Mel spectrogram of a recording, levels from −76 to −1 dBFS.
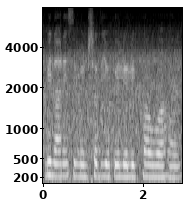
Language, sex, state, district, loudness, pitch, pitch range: Hindi, female, Haryana, Jhajjar, -14 LUFS, 200 Hz, 195-210 Hz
